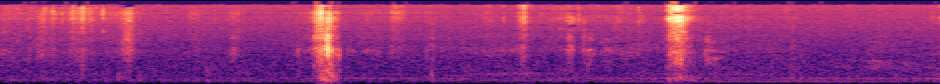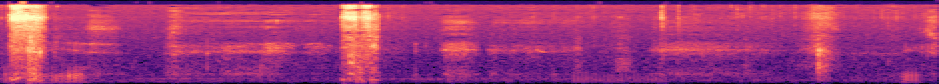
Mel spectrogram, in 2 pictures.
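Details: A Jack Russell terrier on an outdoor walk sneezes five times in a bush, short and sharp, spaced a couple of seconds apart, over faint outdoor noise.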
